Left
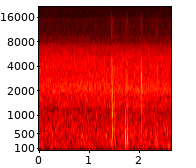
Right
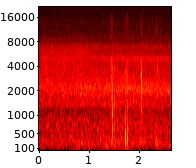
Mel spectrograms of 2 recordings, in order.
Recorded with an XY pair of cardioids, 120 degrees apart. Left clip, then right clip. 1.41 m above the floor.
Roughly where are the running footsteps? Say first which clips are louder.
Even; ahead.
